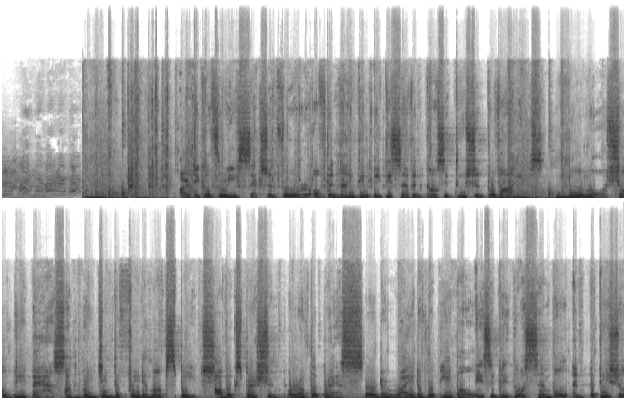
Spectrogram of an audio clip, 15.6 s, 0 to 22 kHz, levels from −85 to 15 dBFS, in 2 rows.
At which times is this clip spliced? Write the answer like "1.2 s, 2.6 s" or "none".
1.0 s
